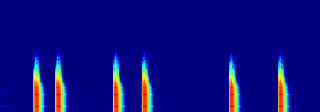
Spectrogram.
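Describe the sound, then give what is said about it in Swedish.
A low, thudding heartbeat in paired beats, lub-dub, with the pairs spaced out by long silent gaps so the rhythm sounds like it is slowing down. No voices. “Om ditt hjärta slår sina sista slag precis när du lyssnar på sista stycket i den här podden.”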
